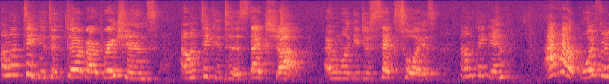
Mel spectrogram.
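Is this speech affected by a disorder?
Yes: cerebral palsy.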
